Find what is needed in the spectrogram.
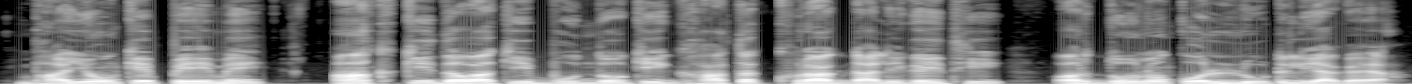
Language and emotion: Hindi, neutral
